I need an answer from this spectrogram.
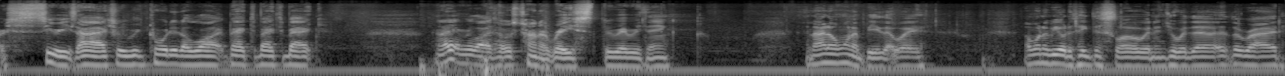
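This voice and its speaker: A man's voice with ordinary pitch variation, long, frequent pauses and audible room echo. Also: medium pitch for a man, fairly quick pace. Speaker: gaming video creator. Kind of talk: let's play commentary. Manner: fast.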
